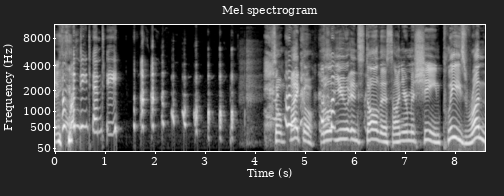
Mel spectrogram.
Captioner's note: laughing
